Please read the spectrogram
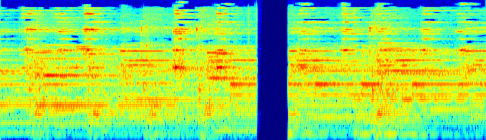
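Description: Javanese gamelan playing the wayang kulit accompaniment: bronze metallophones ringing in overlapping steady tones, with sharp percussive strikes. The sound cuts out completely for a split second just past halfway.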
